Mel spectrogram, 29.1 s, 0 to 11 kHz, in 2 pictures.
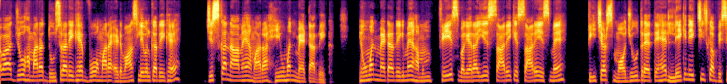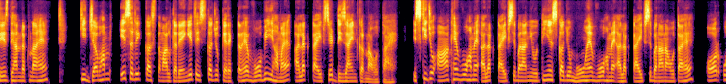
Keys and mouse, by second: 0.8-1.2 shift+middle drag, 1.5-1.9 middle drag, 3.8 shift+a, 10.5 click, 12.3-12.8 shift+middle drag, 14.2-15.3 middle drag, 15.6 click, 25.1-25.6 middle drag, 26.3 click, 27.8-28.2 middle drag.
